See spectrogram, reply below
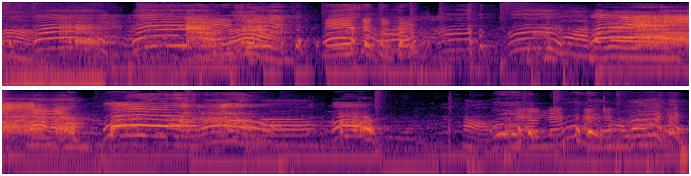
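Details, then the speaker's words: Young boy crying during a childhood vaccination at a hospital in China: loud, repeated sobbing bursts with a frightened, protesting tone. "at this point my heart breaks to watch him cry"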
